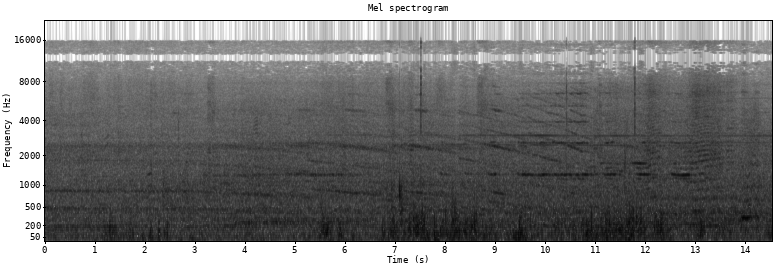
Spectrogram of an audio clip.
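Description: Train brakes squeal with high, gliding tones.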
